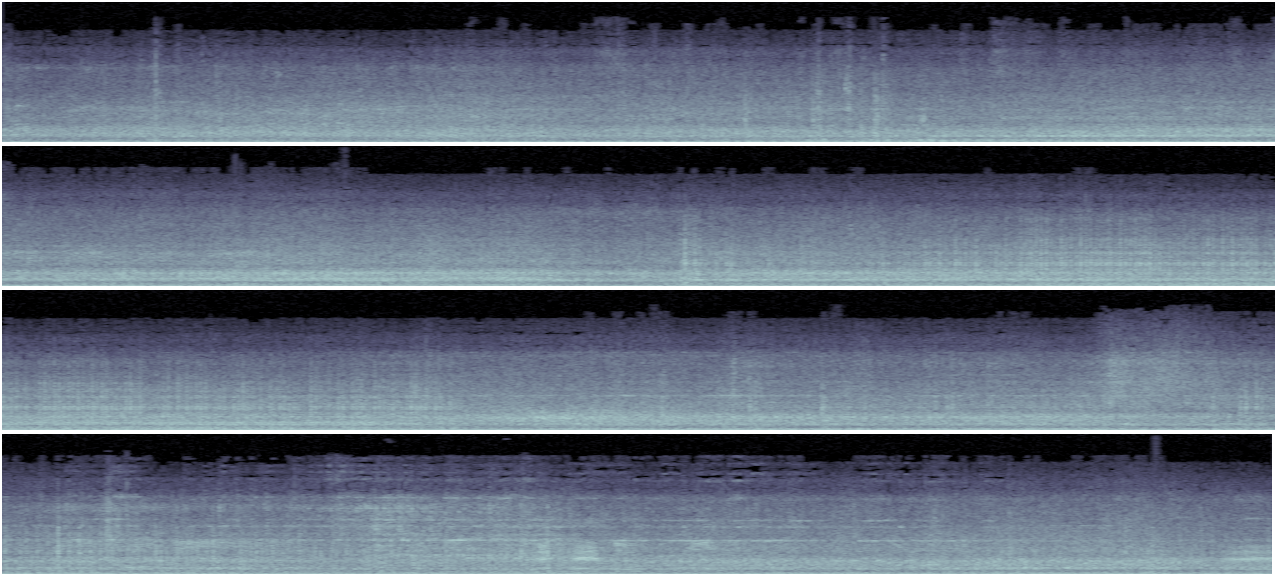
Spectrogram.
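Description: A car engine hums as it drives along a road.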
